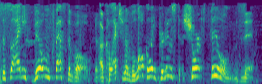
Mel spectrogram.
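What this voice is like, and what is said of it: Deep nasal radio announcer voice. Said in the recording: “in my deep nasal voice. ... You're doing your are you doing your radio voice? Do the radio voice.”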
